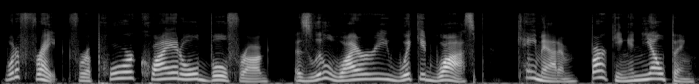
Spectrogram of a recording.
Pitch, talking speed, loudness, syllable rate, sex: 205 Hz, 170 wpm, -19 LUFS, 4.2 syllables/s, female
